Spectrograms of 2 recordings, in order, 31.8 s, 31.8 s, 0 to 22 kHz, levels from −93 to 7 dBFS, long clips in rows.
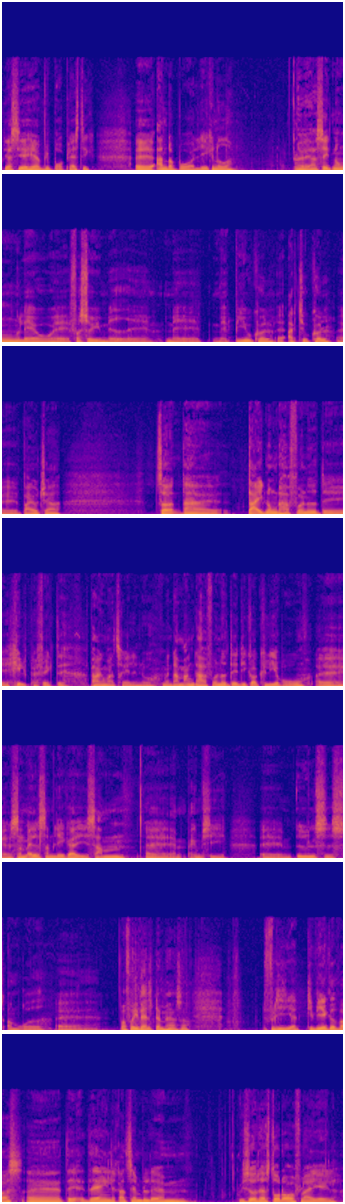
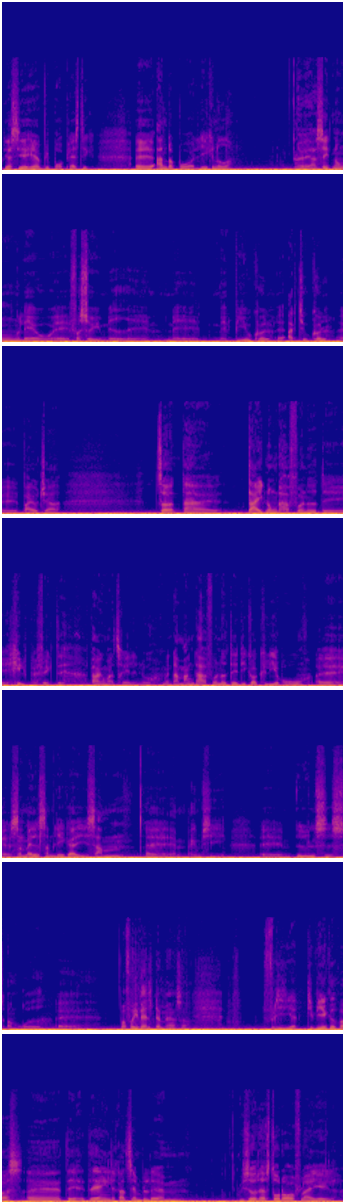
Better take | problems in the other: first | low rumble; loud; throughout; 6 dB below the speech

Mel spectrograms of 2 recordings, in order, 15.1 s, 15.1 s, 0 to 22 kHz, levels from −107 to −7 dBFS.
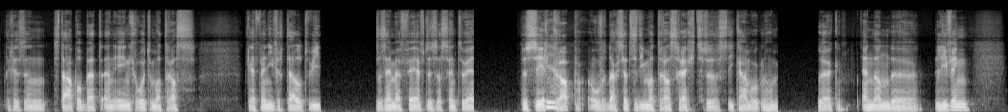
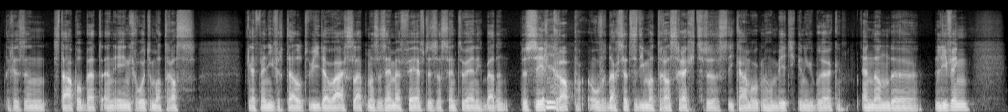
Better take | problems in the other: second | audio cutting out; at 5 s for 1 s, at 7 s for 0.5 s and at 12 s for 0.5 s

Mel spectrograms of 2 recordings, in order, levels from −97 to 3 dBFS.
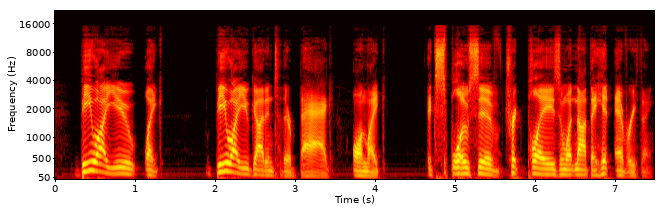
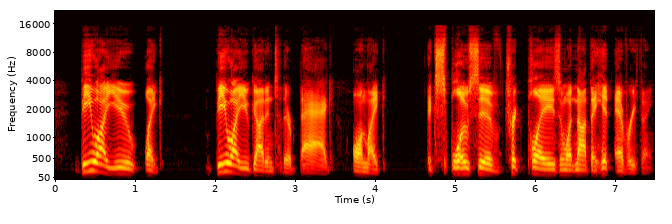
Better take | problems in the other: first | thin; very slightly; fading below 250 Hz

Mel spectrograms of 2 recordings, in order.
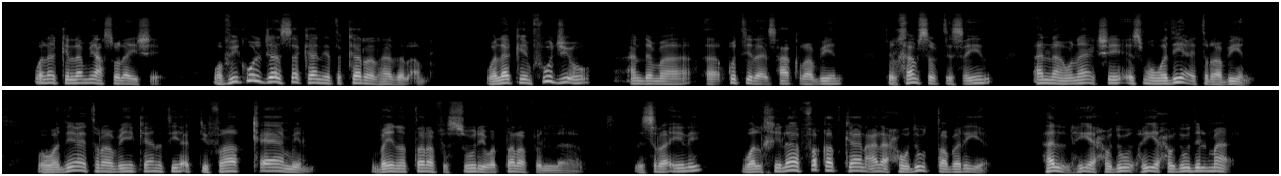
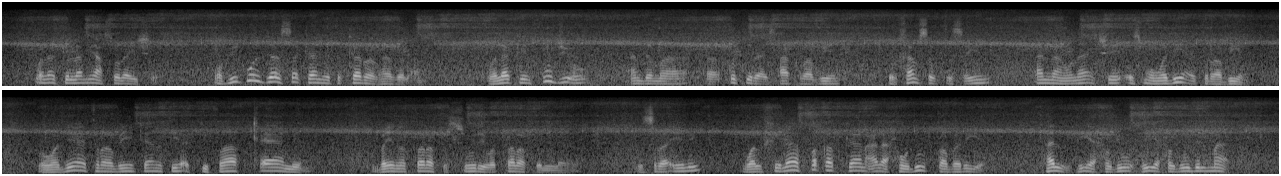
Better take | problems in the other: first | hiss; loud; throughout; 4 dB below the speech

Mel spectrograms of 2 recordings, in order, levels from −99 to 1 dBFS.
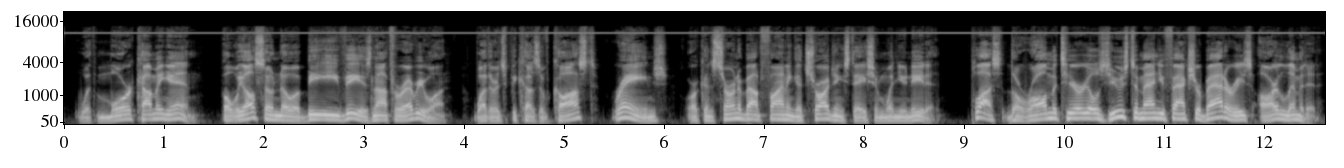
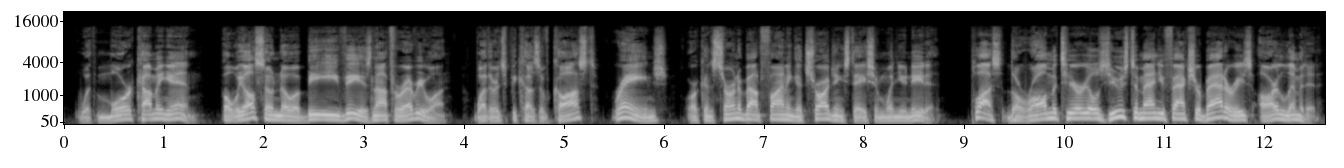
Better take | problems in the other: second | high-pitched whine; noticeable; throughout; 11 kHz, 15 dB below the speech

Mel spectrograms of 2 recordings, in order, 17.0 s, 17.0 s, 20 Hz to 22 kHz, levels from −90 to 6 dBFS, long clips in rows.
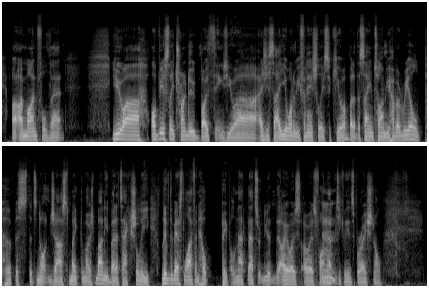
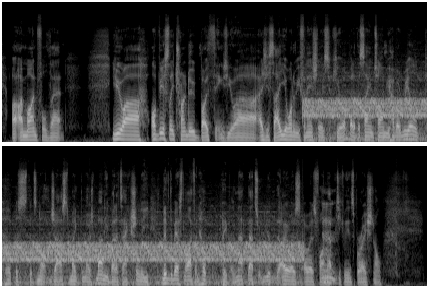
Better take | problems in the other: first | siren; loud; from 6 to 15 s; peak 1 dB above the speech

